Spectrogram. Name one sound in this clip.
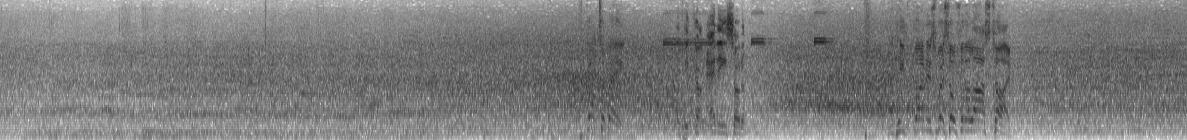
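A large stadium crowd roars steadily and swells louder for a while.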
